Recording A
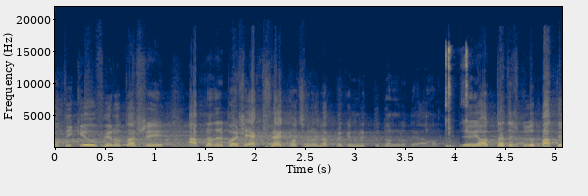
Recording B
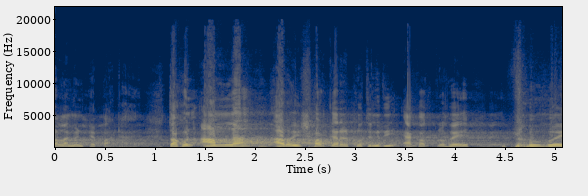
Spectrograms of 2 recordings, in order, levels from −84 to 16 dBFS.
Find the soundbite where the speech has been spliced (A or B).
A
